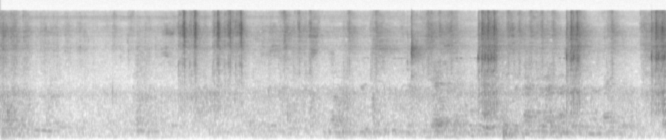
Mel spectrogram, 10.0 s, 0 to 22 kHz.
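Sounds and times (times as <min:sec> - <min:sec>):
faint voices murmuring: 0:00.0 - 0:10.0.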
